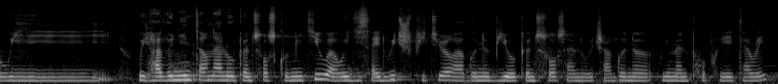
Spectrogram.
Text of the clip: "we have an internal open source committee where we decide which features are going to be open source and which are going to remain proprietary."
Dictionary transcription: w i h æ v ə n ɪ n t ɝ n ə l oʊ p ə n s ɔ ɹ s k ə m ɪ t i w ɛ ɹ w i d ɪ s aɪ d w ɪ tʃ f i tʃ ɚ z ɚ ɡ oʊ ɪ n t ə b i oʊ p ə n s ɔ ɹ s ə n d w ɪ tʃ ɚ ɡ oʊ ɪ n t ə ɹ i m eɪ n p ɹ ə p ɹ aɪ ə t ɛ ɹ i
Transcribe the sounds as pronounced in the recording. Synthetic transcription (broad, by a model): w i h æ v ə n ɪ n t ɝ n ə l oʊ p ə n s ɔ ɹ s k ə m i t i w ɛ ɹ w i d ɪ s aɪ d w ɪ tʃ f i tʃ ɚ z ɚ ɡ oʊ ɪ n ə b i oʊ p ə n s ɔ ɹ s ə n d w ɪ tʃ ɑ ɡ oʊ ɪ n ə w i m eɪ n p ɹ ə p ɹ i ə t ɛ ɹ i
